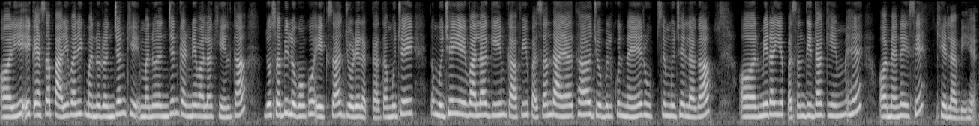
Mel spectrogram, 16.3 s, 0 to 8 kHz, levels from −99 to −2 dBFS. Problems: none marked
